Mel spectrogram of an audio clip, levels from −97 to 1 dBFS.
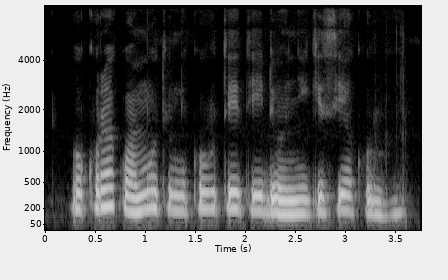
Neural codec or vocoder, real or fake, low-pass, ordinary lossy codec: none; real; none; none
